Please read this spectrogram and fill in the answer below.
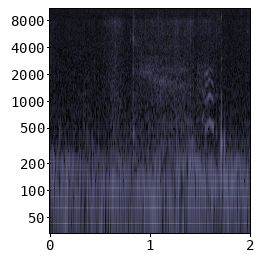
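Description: Low steady hum of room tone, with a faint short pitched chirp near the end.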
